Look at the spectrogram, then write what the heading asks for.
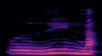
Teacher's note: زبان جو ہے ہماری سامنے آئے گی، سامنے کے جو اوپر کے جو 2 دانت ہیں اس کے نیچے آئے گی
